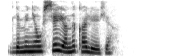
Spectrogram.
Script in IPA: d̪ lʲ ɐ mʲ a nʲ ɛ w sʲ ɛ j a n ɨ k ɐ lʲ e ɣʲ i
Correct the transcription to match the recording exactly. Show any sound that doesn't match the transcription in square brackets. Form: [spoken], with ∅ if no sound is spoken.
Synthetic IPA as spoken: d̪ lʲ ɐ mʲ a nʲ ɛ w sʲ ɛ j a n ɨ k [a] lʲ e ɣʲ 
